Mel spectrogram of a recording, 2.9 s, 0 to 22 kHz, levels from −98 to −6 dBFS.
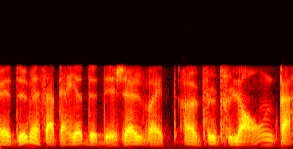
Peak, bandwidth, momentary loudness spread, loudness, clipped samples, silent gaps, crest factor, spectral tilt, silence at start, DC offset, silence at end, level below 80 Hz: -12 dBFS; 3.8 kHz; 4 LU; -33 LUFS; under 0.1%; none; 20 dB; -8.5 dB/octave; 0 s; under 0.1%; 0 s; -82 dBFS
